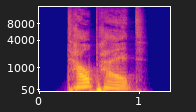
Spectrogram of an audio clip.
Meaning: 1. deafness (condition of being deaf) 2. numbness
- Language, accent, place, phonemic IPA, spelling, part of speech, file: German, Germany, Berlin, /ˈtaʊ̯phaɪ̯t/, Taubheit, noun, De-Taubheit.ogg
